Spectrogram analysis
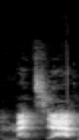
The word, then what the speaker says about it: matière: So ma, let's break it down. Ma, very simple. T-I-E, tière. So here you can see the E has an accent. It's the opposite side of the accent that we've seen before. This one is called accent grave and it's pronounced E, matière. R comes from deep down.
